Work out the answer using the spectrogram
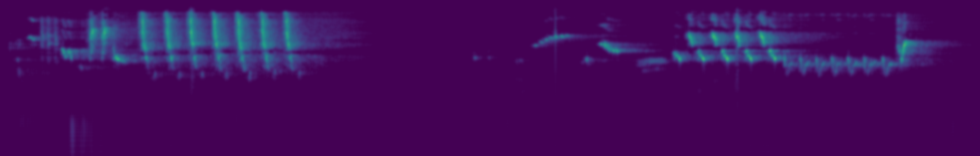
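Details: Common nightingale singing in Greek nature: a fast burst of about eight loud, even, rattling notes, a pause, then a new phrase opening with thin rising whistles and running into a rapid high trill; clean, quiet background.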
